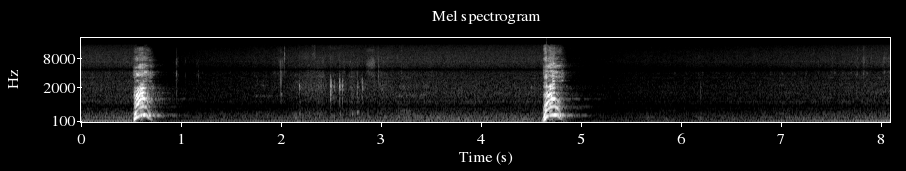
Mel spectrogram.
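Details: Dog barking during play among a dachshund puppy named Bernadette, an old English sheepdog named Murphy and a basset hound named Hazel: two single sharp barks about four seconds apart over a steady low hum.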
